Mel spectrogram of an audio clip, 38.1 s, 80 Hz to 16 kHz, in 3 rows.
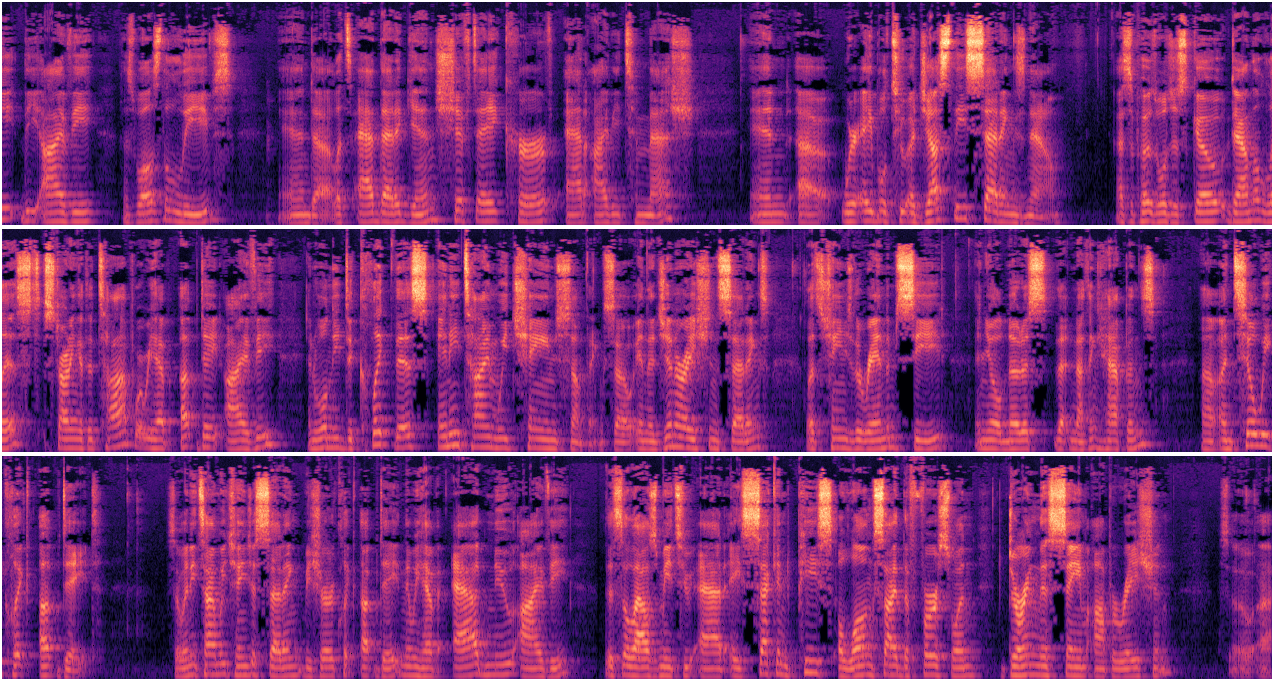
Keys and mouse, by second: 0.9-4.1 drag, 1.7 x, 4.4 shift+a, 7.7-9.5 drag, 21.0-22.7 drag, 22.8-24.0 middle drag, 24.0-29.4 drag, 31.7 middle click, 32.8-38.1 middle drag.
